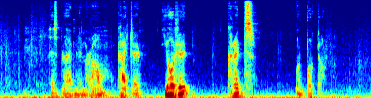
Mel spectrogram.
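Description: An elderly man speaks quietly and tensely, close by.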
